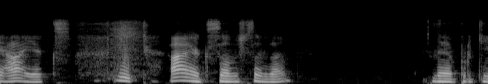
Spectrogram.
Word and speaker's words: Ajax: É importante deixar isso claro, que a pronúncia correta é Ajax. Ajax Amsterdam. Né? Porque em holandês o J não tem som do J como no português, ele tem esse som de I.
